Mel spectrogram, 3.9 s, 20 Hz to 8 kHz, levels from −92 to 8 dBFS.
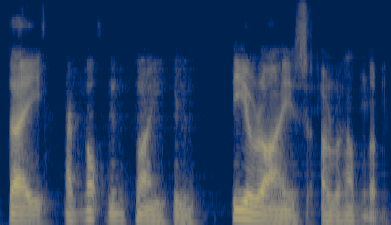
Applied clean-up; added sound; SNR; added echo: neural mask model DeepFilterNet 3.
